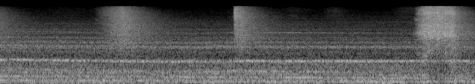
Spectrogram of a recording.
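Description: Queensland Rail train running, with a steady high whine and short bursts of hiss, the loudest about four seconds in.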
